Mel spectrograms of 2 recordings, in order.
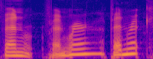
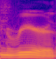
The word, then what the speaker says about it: Fenrir: the battle, and Bill is horribly wounded by Fenric. Is that how you said they pronounced it? I think so. The werewolf, I think it's the death- Fenrir, though, isn't Fenrir.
